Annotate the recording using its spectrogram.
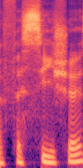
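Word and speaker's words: facetiae: How do you spell that first word? You ficisha. Uh facicia.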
